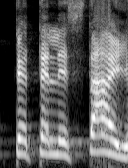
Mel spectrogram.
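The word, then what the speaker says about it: τετέλεσται: En el griego, Juan usa una expresión ah que pudiéramos pronunciar en nuestro idioma como tetelestay.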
